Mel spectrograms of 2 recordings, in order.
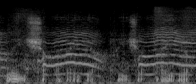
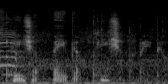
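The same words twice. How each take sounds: First: High, whiny pleading; desperate plea. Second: Soft desperate whisper; whispered plea. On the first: Passenger begging the parents to silence the baby. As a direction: beg like you're at your wit's end. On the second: Passenger whispering a plea about the baby. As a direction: beg under your breath. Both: Acted.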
